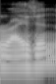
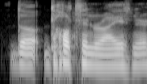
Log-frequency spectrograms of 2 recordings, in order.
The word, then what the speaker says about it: Risner: I call him Dalton Risen. I think Risen sounds better, but Dalton Risner.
